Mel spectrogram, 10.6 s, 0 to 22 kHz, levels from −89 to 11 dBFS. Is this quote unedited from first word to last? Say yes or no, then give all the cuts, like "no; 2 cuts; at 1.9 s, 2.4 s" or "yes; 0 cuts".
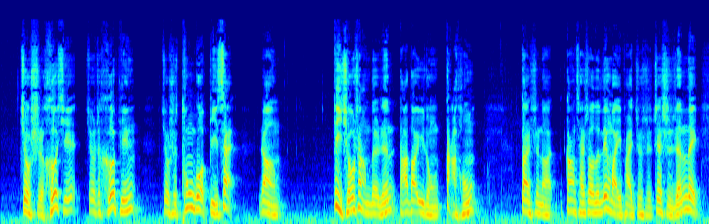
no; 1 cut; at 1.2 s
